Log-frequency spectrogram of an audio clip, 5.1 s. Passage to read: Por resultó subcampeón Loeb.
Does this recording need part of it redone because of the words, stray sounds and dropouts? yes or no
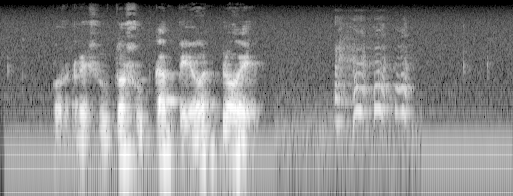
yes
